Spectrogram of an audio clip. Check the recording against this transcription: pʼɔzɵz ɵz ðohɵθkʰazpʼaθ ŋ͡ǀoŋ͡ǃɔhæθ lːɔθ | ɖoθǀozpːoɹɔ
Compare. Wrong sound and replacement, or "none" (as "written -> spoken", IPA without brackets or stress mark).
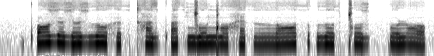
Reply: ɖ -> ð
